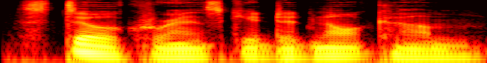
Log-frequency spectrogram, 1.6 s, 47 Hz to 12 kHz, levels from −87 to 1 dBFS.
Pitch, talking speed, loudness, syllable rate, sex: 85 Hz, 185 wpm, -19 LUFS, 4.6 syllables/s, male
